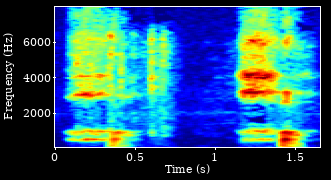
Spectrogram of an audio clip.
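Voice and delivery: soft, airy huh like fogging glasses; breathy open huh. Shown as a demonstration. Coach showing Gary breath on a mirror, soft breathy huh. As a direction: exhale an open-throated huh onto a mirror. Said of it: "you go".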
